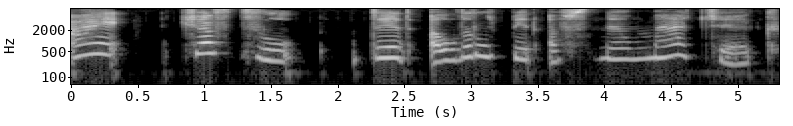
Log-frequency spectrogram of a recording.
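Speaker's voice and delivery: tiny, shrunken, small, high little voice. The narrator answers Mom, Dad and Aunt Crystal at the bedroom door, in a small voice. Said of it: "I said in a small voice".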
